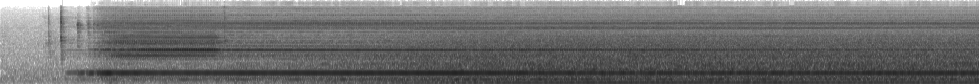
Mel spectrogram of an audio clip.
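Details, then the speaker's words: Kenmore dehumidifier after cleaning and fan-motor oiling, compressor reconnected, running in a cold basement: a click, then a steady mid-pitched hum with an even fan rush; the fan sounds great. Normal running. "that fan sounds great though"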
